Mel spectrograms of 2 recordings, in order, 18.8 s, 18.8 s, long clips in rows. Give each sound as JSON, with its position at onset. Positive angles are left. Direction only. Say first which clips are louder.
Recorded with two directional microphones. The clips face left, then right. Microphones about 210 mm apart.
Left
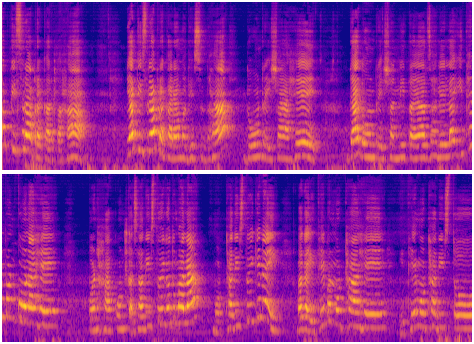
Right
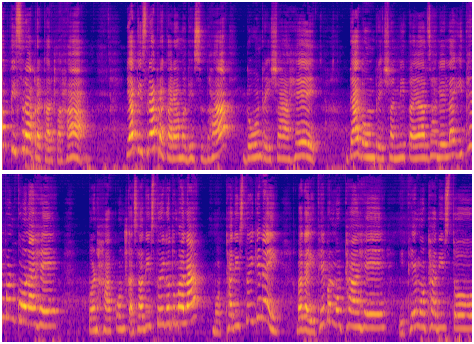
{"t": 0.1, "sound": "a woman's voice", "louder": "right 1 dB", "side_deg": -55}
